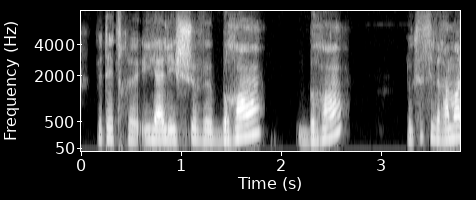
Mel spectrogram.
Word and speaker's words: brun: Et on va dire il a les cheveux bruns, hmm. bruns comme un brin d'herbe. Alors que Ouais. ça s'écrit pas pareil.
